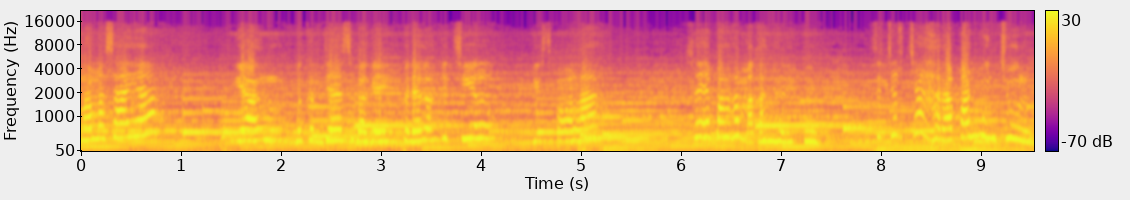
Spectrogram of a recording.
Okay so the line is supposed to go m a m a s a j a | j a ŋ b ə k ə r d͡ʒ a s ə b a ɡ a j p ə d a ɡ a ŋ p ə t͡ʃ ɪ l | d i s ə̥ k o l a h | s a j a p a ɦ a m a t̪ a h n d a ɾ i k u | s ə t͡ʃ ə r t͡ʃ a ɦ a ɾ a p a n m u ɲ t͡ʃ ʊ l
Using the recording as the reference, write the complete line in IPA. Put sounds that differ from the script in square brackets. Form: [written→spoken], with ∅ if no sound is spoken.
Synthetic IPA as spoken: m a m a s a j a | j a ŋ b ə k ə r d͡ʒ a s ə b a ɡ a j p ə d a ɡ a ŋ [p→k] ə t͡ʃ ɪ l | d i s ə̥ k o l a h | s a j a p a ɦ a m a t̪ a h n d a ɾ i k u | s ə t͡ʃ ə r t͡ʃ a ɦ a ɾ a p a n m u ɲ t͡ʃ ʊ l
